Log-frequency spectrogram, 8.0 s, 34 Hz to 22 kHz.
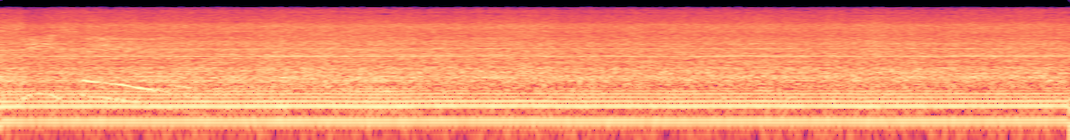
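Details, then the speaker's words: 1984 Honda EM600 generator on a cold start: steady, fast, high-pitched drone with no rise or fall, well above governed speed. Engine overspeed; the fine-tune adjuster knob did little, and a throttle issue is suspected, not confirmed. "this thing is running too fast so I suspected there was gonna be issues with it because the guy mentioned something about it"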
